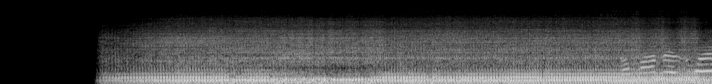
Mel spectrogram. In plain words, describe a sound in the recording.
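A dirt bike engine hums loudly and steadily close by.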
